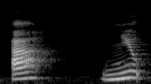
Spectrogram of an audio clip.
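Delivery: agneau. split into a and gneau; syllable by syllable. Shown as a demonstration. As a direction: say "agneau." with a pause mid-word. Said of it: "Première ou deuxième syllabe".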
